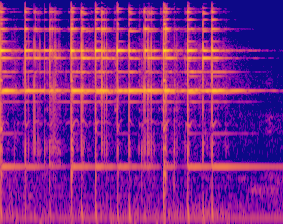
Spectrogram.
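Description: A hand-held dinner bell, used to call children in for supper, rings rapidly and repeatedly. About a dozen bright metallic clangs come in an uneven rhythm, each leaving a high ringing tone that fades out at the end.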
